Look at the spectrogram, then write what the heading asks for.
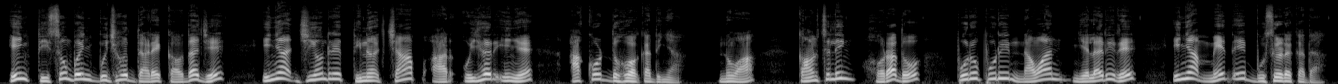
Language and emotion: Santali, surprised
